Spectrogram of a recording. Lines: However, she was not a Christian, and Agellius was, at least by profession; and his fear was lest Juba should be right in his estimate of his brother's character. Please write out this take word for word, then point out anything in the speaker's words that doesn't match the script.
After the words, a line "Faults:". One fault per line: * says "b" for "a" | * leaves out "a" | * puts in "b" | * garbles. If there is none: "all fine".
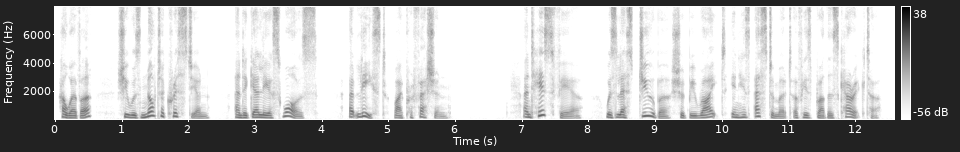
However, she was not a Christian, and Agellius was, at least by profession; and his fear was lest Juba should be right in his estimate of his brother's character.
Faults:
all fine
